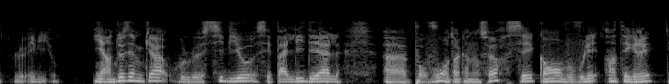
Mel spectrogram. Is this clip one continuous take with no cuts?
yes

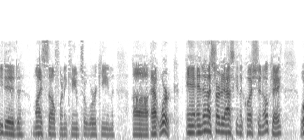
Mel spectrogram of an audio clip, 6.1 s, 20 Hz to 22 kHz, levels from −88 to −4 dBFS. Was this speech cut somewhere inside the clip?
yes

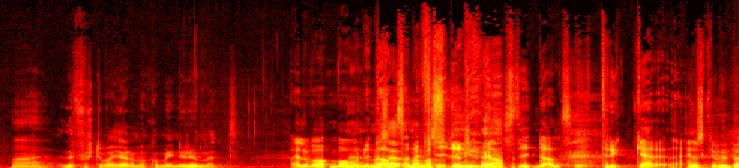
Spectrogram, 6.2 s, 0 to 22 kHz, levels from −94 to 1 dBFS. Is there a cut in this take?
yes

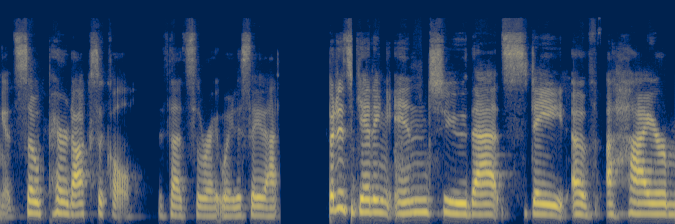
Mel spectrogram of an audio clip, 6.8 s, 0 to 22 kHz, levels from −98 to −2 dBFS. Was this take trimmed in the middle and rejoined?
yes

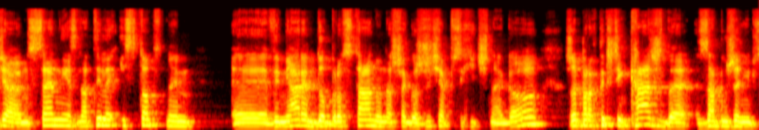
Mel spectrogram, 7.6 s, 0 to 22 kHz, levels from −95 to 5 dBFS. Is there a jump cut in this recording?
no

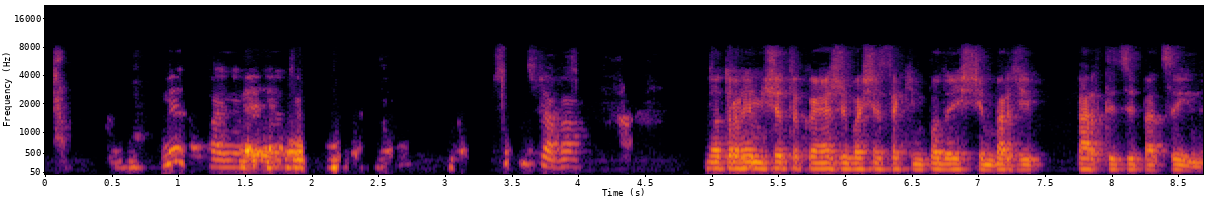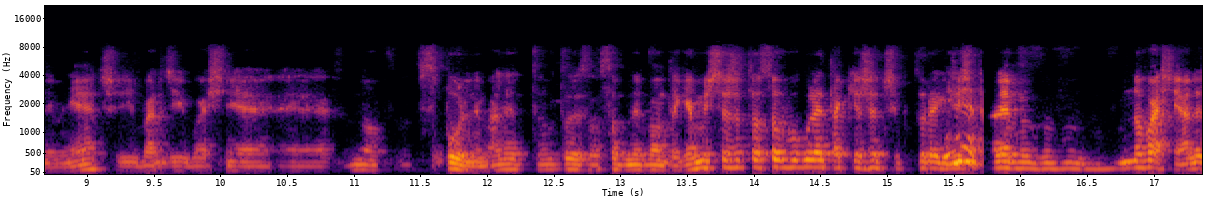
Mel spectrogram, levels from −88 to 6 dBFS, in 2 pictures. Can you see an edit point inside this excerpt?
yes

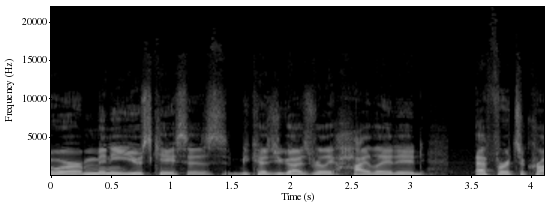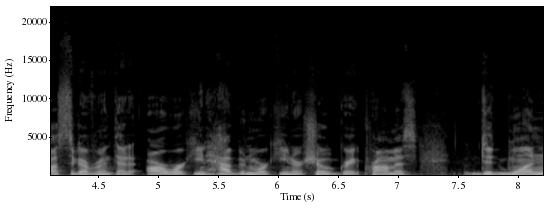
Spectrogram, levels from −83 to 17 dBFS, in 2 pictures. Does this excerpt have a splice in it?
no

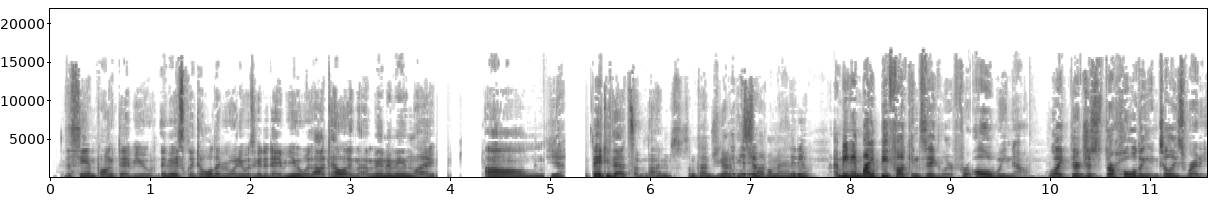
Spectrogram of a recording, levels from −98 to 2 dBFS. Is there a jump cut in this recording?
no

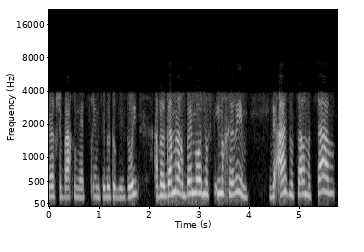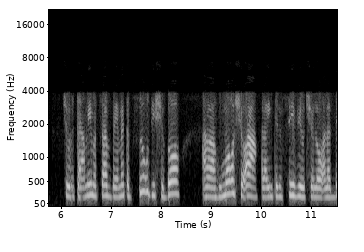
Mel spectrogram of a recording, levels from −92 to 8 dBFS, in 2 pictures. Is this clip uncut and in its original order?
no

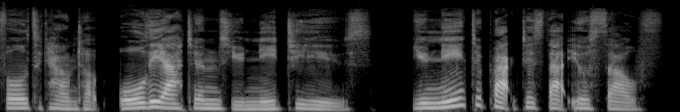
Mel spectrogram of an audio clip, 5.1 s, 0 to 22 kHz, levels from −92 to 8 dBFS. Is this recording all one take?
no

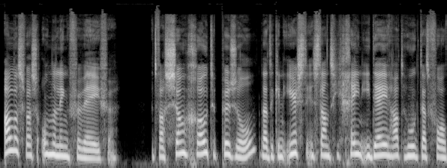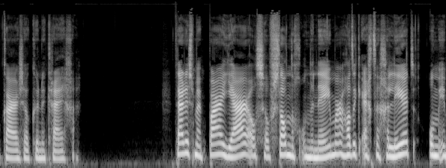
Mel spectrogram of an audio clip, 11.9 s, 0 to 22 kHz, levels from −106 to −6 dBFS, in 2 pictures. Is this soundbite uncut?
yes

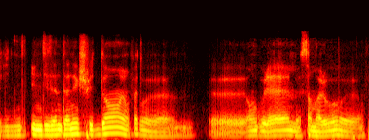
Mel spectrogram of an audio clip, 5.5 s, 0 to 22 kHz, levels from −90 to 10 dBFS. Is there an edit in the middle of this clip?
yes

